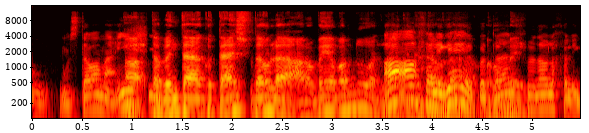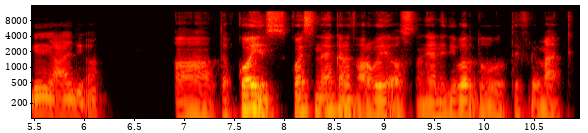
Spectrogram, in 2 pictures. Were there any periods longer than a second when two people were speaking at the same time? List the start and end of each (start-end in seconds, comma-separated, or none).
3.5-5.1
